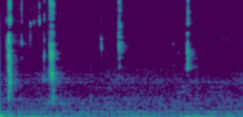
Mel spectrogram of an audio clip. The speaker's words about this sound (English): he raises the carrot to his mouth and takes a significantly large crunch out of it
